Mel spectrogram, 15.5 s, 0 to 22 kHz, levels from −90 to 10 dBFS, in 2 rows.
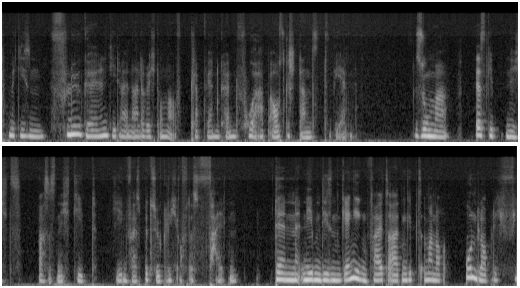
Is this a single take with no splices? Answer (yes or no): yes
